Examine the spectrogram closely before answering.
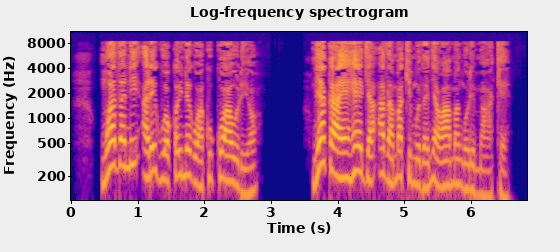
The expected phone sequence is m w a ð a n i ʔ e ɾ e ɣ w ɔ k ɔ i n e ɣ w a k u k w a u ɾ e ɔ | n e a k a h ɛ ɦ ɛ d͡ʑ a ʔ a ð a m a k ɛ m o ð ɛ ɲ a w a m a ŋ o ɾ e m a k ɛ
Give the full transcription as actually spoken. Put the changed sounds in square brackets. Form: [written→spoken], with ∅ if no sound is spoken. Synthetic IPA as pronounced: m w a ð a n i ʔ [e→a] ɾ e ɣ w ɔ k ɔ i n e ɣ w a k u k w a [u→o] ɾ e ɔ | n e a k a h ɛ ɦ ɛ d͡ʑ a ʔ a ð a m a k [ɛ→i] m o ð ɛ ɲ a w a m a ŋ o ɾ e m a k ɛ

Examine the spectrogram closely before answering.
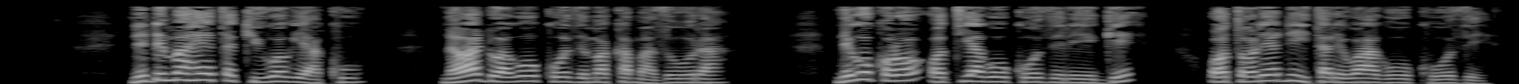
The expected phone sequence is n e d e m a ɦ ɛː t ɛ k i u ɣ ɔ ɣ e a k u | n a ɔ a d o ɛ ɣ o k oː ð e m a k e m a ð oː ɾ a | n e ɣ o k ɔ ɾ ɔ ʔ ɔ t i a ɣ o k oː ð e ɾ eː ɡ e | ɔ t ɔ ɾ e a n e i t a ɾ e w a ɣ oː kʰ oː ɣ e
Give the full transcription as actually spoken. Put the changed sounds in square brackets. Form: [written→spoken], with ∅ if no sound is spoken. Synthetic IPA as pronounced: n e d e m a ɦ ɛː t ɛ k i u ɣ ɔ ɣ e a k u | n a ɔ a d o [ɛ→a] ɣ o k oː ð e m a k [e→a] m a ð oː ɾ a | n e ɣ o k ɔ ɾ ɔ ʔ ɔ t i a ɣ o k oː ð e ɾ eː ɡ e | ɔ t ɔ ɾ e a n e i t a ɾ e w a ɣ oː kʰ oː [ɣ→ð] e

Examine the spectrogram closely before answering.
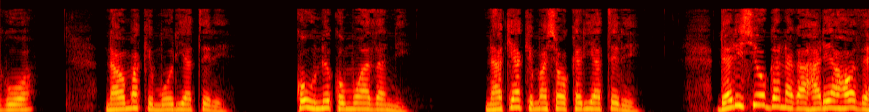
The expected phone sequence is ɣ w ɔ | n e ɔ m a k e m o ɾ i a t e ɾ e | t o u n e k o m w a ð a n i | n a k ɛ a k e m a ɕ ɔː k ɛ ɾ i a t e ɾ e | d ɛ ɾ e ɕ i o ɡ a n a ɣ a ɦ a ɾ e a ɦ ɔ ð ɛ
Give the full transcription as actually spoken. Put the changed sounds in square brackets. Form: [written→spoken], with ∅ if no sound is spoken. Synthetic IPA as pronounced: ɣ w ɔ | n [e→a] ɔ m a k e m o ɾ i a t e ɾ e | [t→k] o u n e k o m w a ð a n i | n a k ɛ a k e m a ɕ ɔː k ɛ ɾ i a t e ɾ e | d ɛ ɾ [e→i] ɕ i o ɡ a n a ɣ a ɦ a ɾ e a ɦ ɔ ð ɛ

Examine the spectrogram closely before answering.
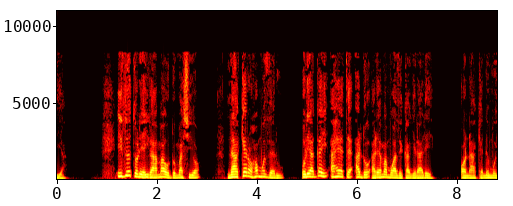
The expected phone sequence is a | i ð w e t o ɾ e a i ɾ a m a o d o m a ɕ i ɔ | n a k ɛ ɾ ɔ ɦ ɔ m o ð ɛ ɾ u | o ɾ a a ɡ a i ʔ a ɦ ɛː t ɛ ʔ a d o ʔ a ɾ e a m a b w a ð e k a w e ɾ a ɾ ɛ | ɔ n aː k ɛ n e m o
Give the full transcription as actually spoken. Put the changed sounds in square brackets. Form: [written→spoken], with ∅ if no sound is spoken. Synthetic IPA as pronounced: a | i ð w e t o ɾ e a i ɾ a m a o d o m a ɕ i ɔ | n a k ɛ ɾ ɔ ɦ ɔ m o ð ɛ ɾ u | o ɾ [a→e] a ɡ a i ʔ a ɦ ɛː t ɛ ʔ a d o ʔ a ɾ e a m a [b→m] w a ð e k a [w→ɣ] e ɾ a ɾ [ɛ→e] | ɔ n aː k ɛ n e m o

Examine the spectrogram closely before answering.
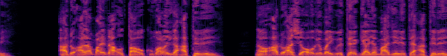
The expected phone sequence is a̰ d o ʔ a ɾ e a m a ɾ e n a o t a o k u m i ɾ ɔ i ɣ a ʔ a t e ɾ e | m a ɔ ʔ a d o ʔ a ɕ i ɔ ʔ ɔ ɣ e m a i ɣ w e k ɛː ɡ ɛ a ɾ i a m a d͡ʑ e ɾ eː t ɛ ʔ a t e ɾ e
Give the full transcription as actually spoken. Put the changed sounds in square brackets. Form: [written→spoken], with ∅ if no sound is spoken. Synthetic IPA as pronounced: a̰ d o ʔ a ɾ e a m a ɾ e n a o t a o k u m [i→a] ɾ ɔ i ɣ a ʔ a t e ɾ e | [m→n] a ɔ ʔ a d o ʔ a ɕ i ɔ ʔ ɔ ɣ e m a i ɣ w e [k→t] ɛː ɡ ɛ a ɾ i a m a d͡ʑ e ɾ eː t ɛ ʔ a t e ɾ e

